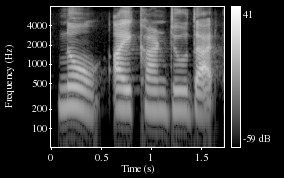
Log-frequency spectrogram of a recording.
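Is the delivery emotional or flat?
flat. It is said flatly, without emotion. The speaker calls it wrong. "rather than saying"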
